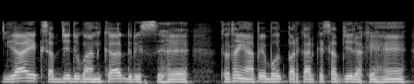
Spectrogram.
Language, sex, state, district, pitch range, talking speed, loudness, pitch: Hindi, male, Jharkhand, Ranchi, 120-135 Hz, 230 wpm, -17 LUFS, 125 Hz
